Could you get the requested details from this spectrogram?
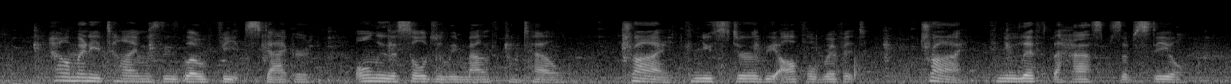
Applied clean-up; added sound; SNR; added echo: none; Ocean; 9 dB; none.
